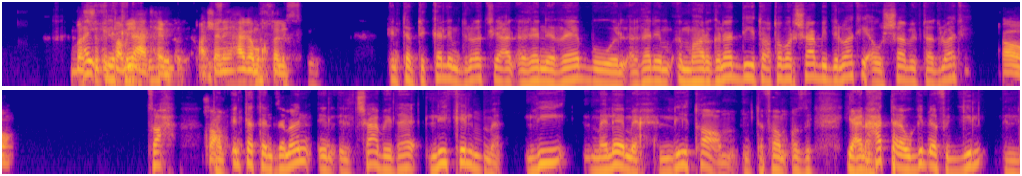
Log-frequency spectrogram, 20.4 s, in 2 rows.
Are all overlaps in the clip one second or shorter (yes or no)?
no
